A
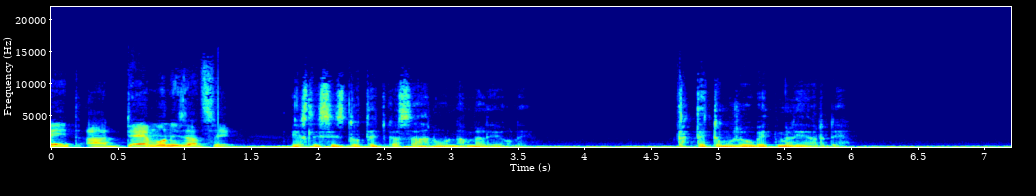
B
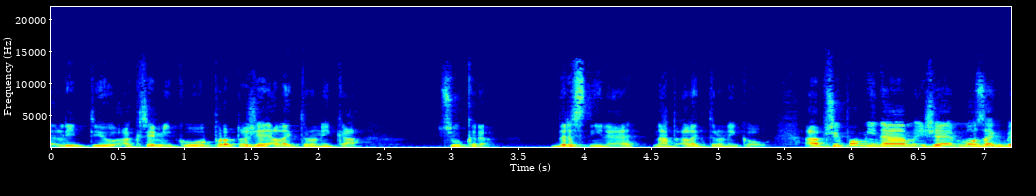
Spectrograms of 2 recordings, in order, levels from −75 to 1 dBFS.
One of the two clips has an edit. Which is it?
B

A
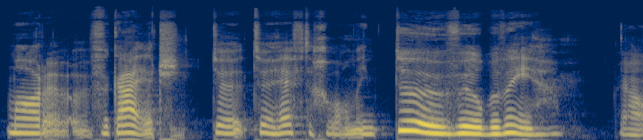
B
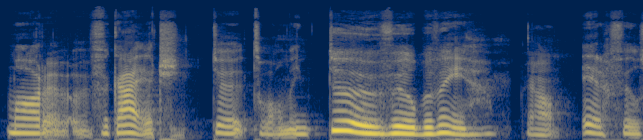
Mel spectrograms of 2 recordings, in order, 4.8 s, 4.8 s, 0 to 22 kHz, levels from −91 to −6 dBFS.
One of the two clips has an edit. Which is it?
B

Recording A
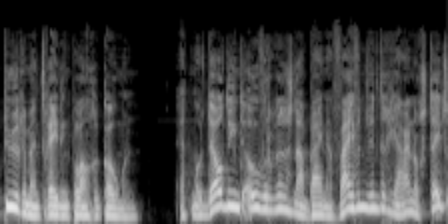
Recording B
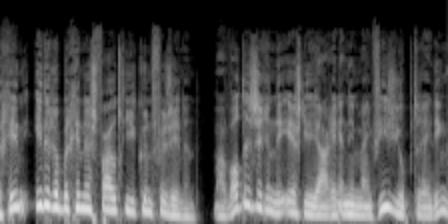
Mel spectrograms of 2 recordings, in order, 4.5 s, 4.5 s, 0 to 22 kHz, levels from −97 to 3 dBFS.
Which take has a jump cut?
B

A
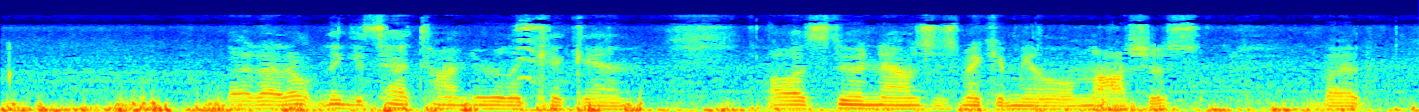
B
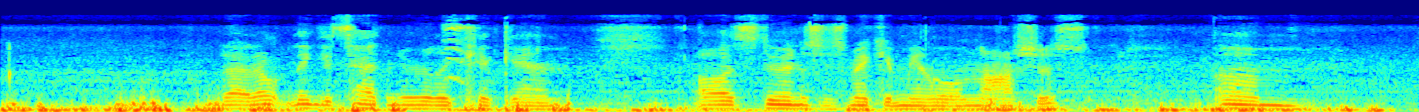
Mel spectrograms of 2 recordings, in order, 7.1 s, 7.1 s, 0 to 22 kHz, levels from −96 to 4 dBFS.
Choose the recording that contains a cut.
B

